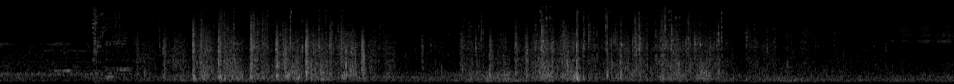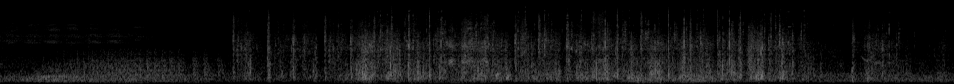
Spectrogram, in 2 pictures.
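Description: Quick footsteps rustle through tall grass.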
